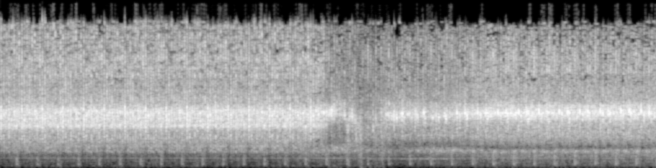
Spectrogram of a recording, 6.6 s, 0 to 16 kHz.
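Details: 2002 Audi A8 quattro 3.7 automatic, hot engine idling in D or R: sharp even knocks about four per second; knock vanishes when driving, unchanged for three years, no fault codes, internal source unknown.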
